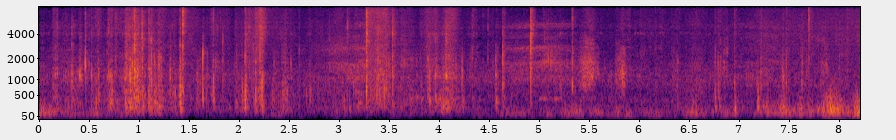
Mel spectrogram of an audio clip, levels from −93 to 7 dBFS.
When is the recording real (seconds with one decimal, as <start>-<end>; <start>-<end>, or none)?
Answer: 0.0-1.4; 4.3-7.1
